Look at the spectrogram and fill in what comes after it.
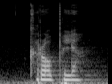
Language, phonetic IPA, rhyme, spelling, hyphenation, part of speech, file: Belarusian, [ˈkroplʲa], -oplʲa, кропля, кроп‧ля, noun, Be-кропля.ogg
- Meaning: 1. drop (a small round particle of some liquid) 2. drop (the smallest amount of something)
